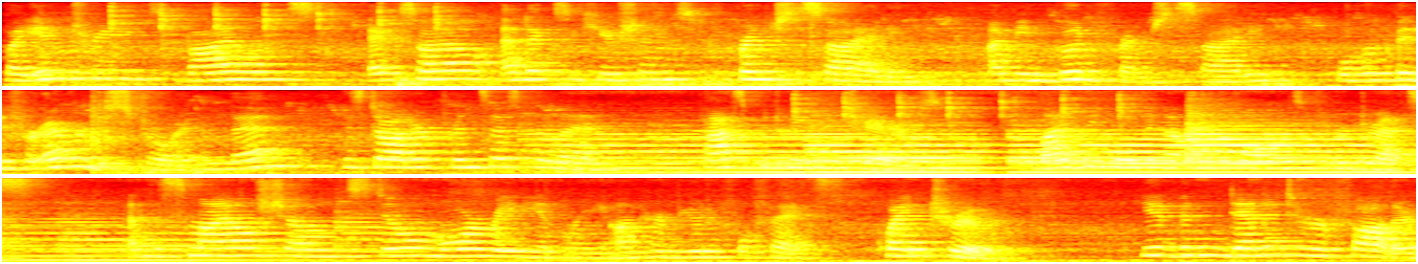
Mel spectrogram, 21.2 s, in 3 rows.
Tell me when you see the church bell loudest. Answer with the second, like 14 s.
13 s.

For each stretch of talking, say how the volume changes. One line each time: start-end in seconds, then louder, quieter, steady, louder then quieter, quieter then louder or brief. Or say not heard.
0.0-21.1 steady.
